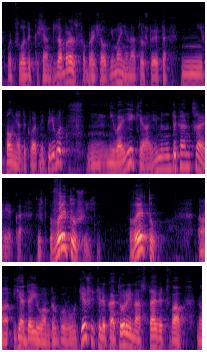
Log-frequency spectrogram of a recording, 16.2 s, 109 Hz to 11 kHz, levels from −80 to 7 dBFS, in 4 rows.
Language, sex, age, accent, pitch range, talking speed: Russian, male, 50-69, native, 95-150 Hz, 140 wpm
